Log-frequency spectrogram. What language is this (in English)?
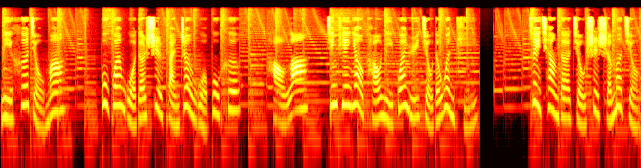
Chinese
